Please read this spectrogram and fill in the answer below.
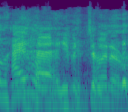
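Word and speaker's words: Gyllenhaal: Jake gyllen Hall uh it's not gyllen Hall it's Jake Yen Halo no way this is stupid this isn't right listen why do he come out of the Woodworks after 20 years sorry it's y Hal you've been doing it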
